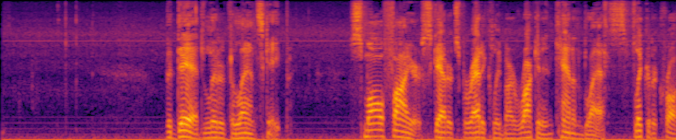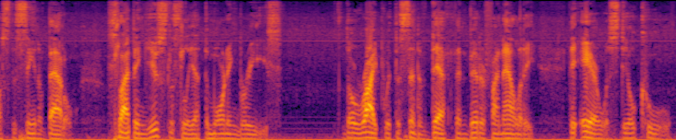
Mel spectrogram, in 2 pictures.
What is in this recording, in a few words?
Narration, voice acting; The Alamo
